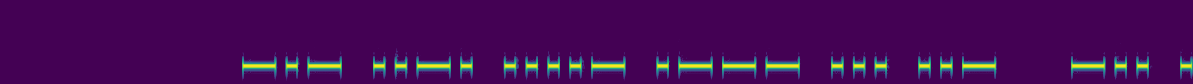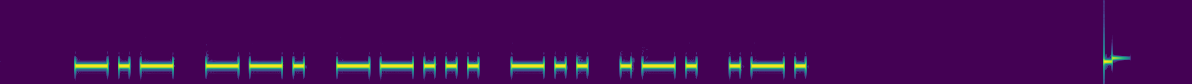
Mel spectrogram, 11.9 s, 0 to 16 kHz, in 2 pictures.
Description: Morse code, heard as a keyed tone, about 22 wpm, 700 Hz. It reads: KF4JSU DE KG7DRR
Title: USA Callsign DE Callsign 22wpm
